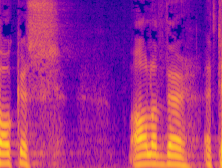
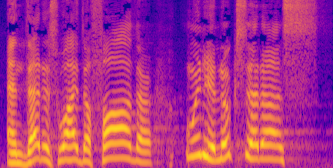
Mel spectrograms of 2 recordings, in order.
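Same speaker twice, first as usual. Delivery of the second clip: higher, ringing pulpit preaching; full-force preaching; 6 semitones higher than usual. Real, not acted. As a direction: lift the congregation with a fervent sermon voice.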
